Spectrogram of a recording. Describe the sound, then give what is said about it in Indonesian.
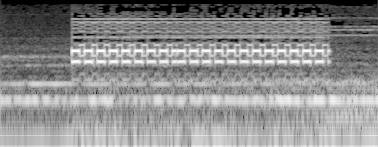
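A home telephone rings in a fast, pulsing trill for about two seconds, loud and bright above a steady low hum, then stops abruptly while the hum continues. “telepon di rumahku berdering.”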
